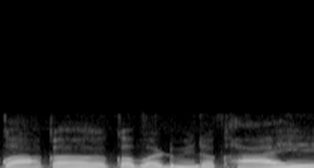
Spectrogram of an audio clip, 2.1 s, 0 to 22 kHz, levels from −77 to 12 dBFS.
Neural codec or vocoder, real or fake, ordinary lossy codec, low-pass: none; real; Opus, 24 kbps; 7.2 kHz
